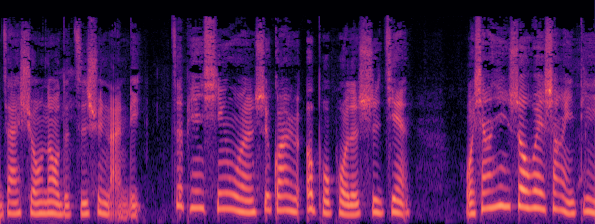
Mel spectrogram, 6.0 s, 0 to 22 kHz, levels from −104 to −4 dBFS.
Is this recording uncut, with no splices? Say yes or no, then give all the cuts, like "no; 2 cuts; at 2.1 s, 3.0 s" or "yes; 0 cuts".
yes; 0 cuts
